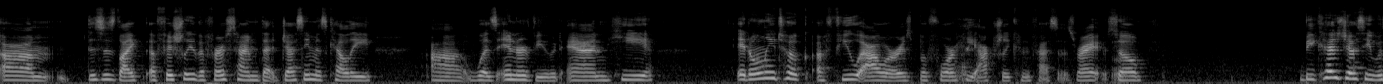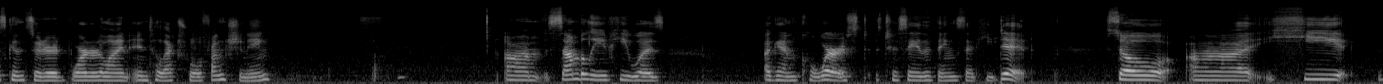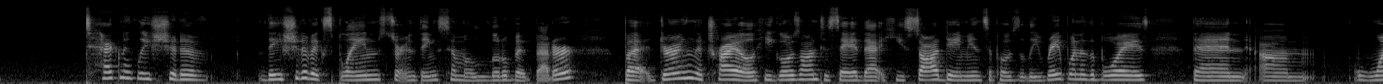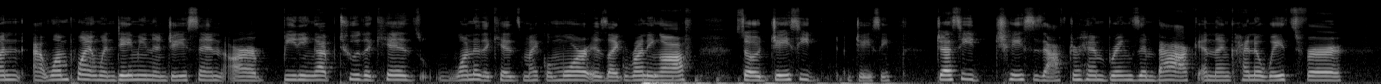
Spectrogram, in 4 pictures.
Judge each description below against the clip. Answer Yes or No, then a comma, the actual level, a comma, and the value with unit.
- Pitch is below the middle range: No, high, 200 Hz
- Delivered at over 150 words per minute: No, average, 140 wpm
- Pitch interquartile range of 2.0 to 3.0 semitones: Yes, average, 2.7 semitones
